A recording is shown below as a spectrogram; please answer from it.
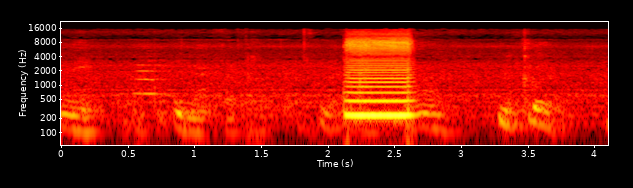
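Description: A single loud, steady horn blast with a buzzing tone, about half a second long, about two seconds in, over faint voice sounds.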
